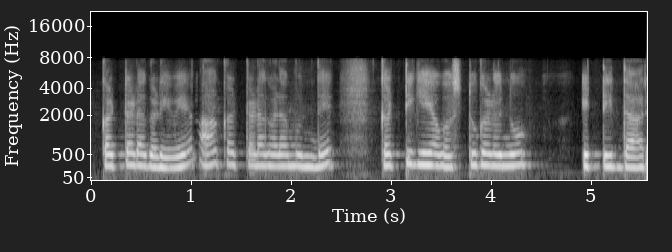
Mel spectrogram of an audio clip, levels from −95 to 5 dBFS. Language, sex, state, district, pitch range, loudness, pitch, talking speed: Kannada, female, Karnataka, Bidar, 245-270 Hz, -16 LUFS, 255 Hz, 75 wpm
